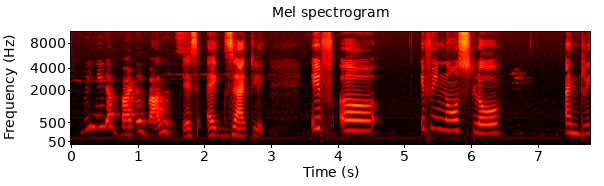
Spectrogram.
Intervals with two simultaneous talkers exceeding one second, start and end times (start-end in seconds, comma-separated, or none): none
